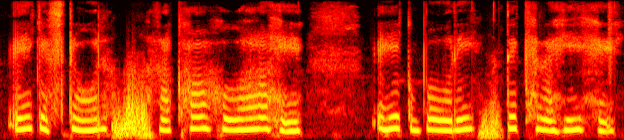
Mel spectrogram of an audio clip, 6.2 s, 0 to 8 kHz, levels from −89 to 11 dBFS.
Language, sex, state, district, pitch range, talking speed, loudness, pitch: Hindi, female, Madhya Pradesh, Bhopal, 220-245 Hz, 95 wpm, -15 LUFS, 230 Hz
